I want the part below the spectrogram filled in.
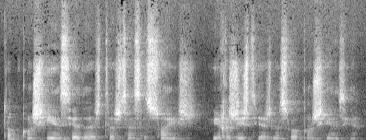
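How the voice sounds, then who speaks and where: A man with a European Portuguese accent guides a body scan meditation, giving slow, calm instructions with long pauses. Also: very deep voice. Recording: echoey, reverberant room sound.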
